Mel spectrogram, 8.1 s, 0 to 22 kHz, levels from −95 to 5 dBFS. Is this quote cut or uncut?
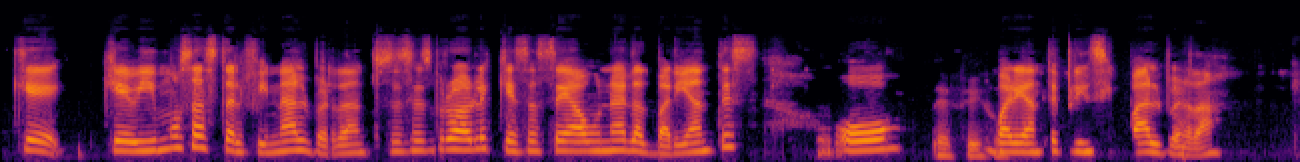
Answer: cut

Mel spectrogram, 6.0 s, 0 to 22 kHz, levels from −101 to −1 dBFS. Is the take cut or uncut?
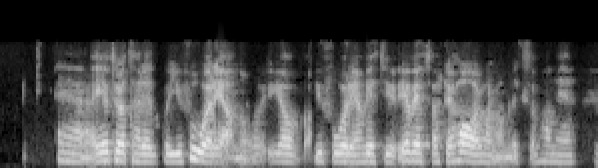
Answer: cut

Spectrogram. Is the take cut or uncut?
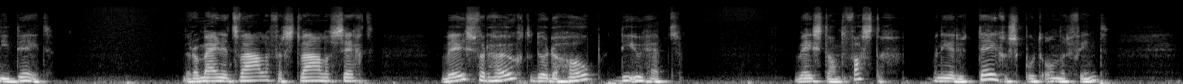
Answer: uncut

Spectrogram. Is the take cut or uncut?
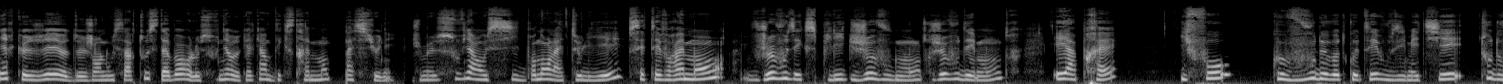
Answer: cut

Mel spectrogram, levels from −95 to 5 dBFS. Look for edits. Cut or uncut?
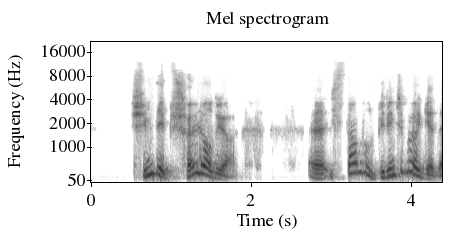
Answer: uncut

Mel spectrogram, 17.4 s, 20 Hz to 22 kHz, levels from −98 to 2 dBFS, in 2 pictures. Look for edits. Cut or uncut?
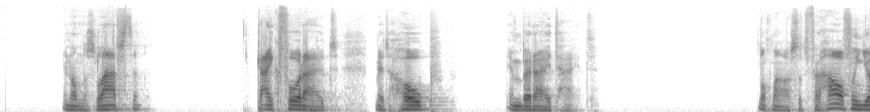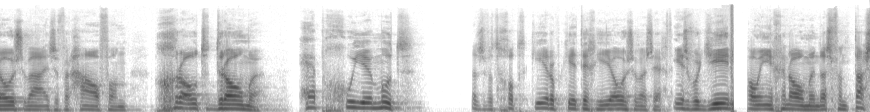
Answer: cut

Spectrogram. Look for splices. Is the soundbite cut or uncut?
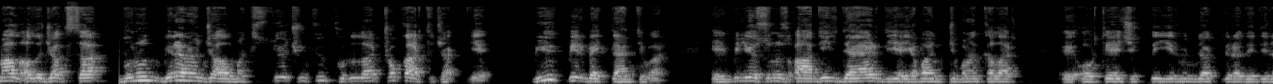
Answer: uncut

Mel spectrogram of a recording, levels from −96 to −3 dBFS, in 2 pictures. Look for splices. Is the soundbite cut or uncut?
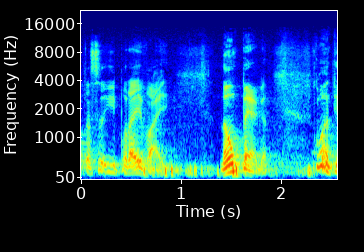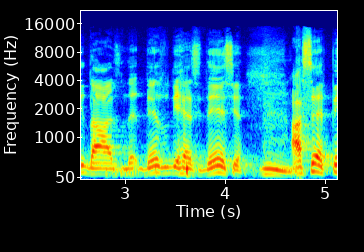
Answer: cut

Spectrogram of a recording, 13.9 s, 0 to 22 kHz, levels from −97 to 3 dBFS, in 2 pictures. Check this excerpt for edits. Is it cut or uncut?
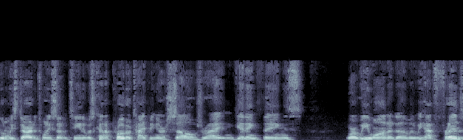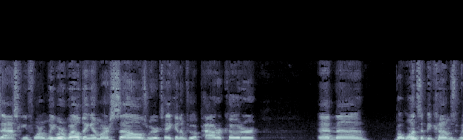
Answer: cut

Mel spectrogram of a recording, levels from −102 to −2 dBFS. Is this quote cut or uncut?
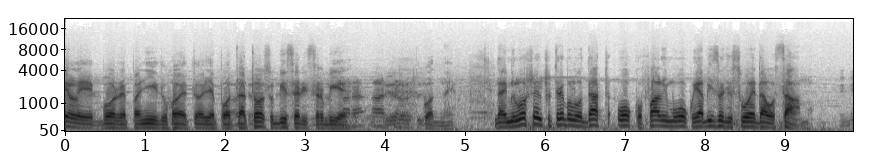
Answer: cut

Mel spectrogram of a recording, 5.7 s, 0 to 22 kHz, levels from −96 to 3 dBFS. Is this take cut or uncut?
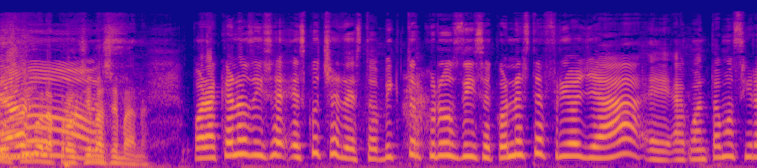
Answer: uncut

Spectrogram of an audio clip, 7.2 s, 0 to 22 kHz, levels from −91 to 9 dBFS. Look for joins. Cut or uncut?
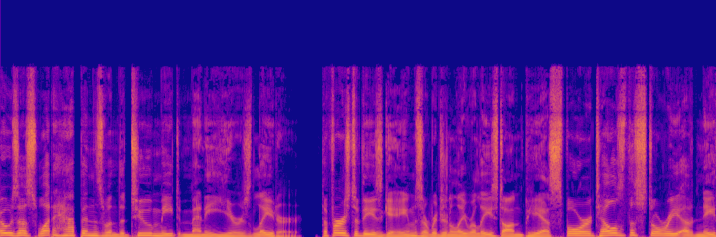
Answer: cut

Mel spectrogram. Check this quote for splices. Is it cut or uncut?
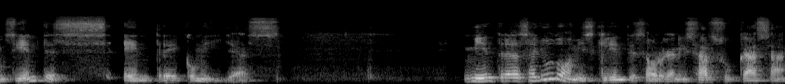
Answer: uncut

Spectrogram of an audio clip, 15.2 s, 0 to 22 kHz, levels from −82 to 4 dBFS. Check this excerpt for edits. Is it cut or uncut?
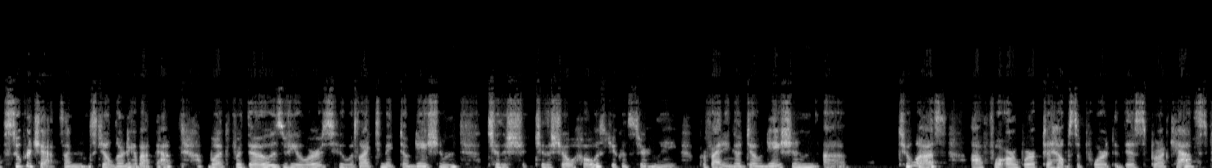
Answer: uncut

